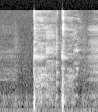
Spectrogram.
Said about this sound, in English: Sorry, guys. I have a cough. This won't go away, and it's annoying.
